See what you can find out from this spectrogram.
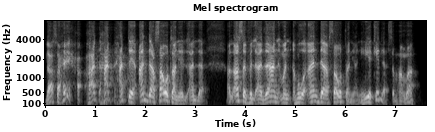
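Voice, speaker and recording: A man's voice: on the high side, big pitch swings, fast talker, gravelly, sharp tone, breathy edge. A man from the community center joining an open conversation with short affirming remarks. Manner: affirming, brief interjections. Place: neighborhood community hall.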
